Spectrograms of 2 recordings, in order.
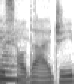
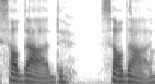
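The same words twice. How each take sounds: First: It is said with a softer Brazilian accent. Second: It is said with a European Portuguese accent. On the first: "we would say saudade because we, in Brazil, we just soften everything" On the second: "in Portugal they would say saudade, because that's their accent"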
